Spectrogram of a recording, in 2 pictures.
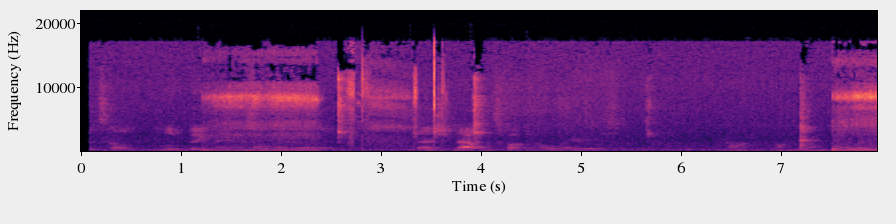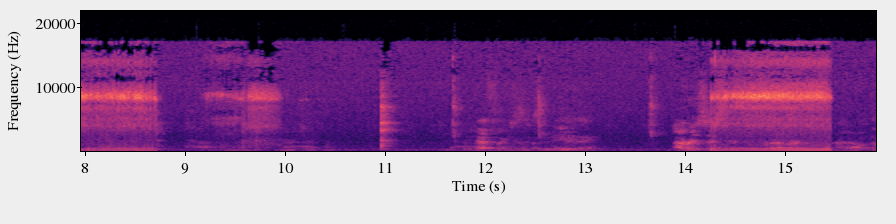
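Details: Dog snoring in sleep: rough, rasping snores recurring every few seconds, mixed with other room sounds.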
